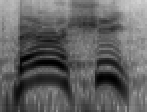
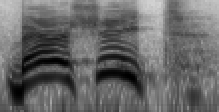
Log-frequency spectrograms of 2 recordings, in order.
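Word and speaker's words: בראשית: Bereshit. Yes, it's sheet. It's sheet. Because you must remember that the Hebrew I is pronounced as an E in almost all cases.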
